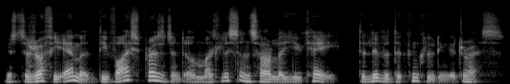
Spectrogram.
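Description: Husky male news voice-over. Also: medium pitch, animated, a little fast. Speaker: news reporter. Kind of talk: scripted news narration. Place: studio voice-over.

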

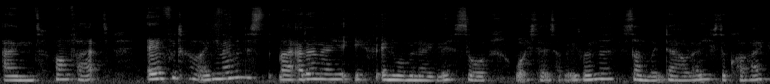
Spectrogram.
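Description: Young woman, British accent, chatty question-and-answer vlog, relaxed dark tone, small bedroom, camera mic. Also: medium pitch, a little fast, few pauses, a little hiss or hum, rough recording. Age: young adult. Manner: chatty, filler-heavy, often trails off quietly. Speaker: vlogger. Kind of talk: casual chat, reading questions aloud. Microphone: camera in front, medium framing.

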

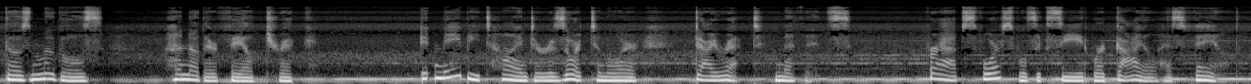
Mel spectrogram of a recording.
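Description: A cold, scheming fairy from a video game at a middling pitch. Her speech is formal and measured, full of haughty disdain, with music clearly behind it. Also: expressive, low-quality recording. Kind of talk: English video game voice acting.

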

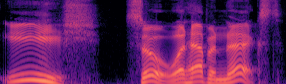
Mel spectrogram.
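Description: A fairly high, animated man hosts a scripted podcast, playful and curious as he tees up questions. Faint music plays under his voice. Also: drawn-out words, no room sound, studio quality. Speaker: host.

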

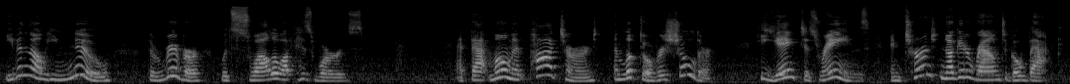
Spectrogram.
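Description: A middle-aged woman reading a children's novel aloud as a teacher does, with expressive narration. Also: medium pitch, normal speed, a little hiss or hum. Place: indoors, room with bookshelves.

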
